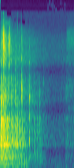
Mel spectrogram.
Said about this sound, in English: Toss those dice.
